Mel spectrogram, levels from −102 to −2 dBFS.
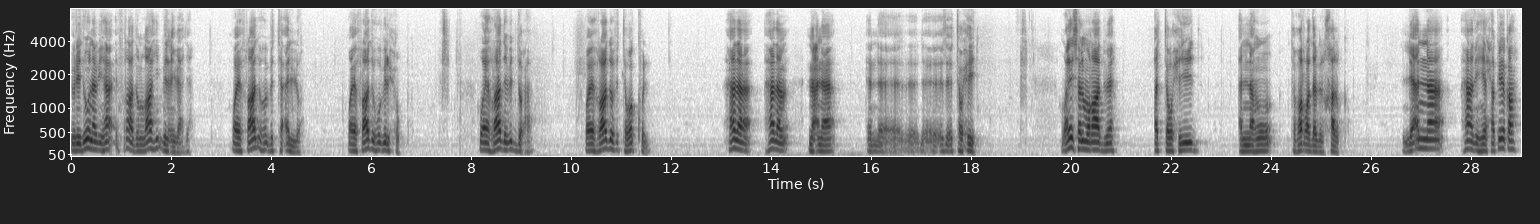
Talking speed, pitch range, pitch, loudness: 55 wpm, 120-155 Hz, 135 Hz, -25 LUFS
